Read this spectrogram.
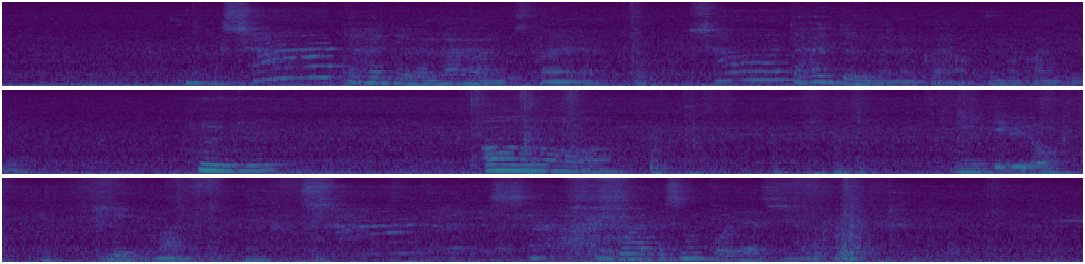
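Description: A young woman talks casually and close by.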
